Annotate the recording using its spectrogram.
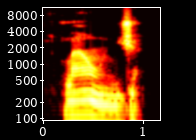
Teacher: It's a regular n, plus the soft j sound.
